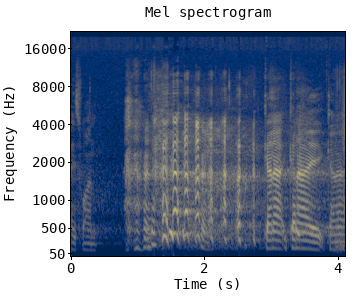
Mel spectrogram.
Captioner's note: chuckles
